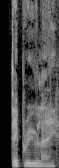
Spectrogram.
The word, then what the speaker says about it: De Brule: De Brule. – Yeah, she wrote De Brule. She broke it down and she said it rhymes with creme brulee.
